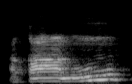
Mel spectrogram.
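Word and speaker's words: أقاموا: So separately, the word is aqamu. I have to pronounce wow here because the sign of the plural.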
